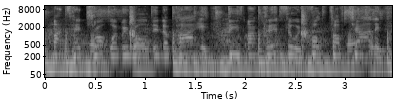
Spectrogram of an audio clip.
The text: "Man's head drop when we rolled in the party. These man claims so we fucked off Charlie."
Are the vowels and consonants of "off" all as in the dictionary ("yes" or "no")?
no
